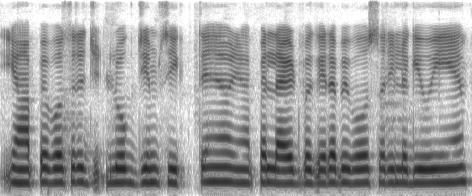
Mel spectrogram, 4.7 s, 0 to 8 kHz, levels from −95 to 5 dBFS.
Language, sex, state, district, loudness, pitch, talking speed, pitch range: Hindi, female, Uttar Pradesh, Lalitpur, -15 LUFS, 210 Hz, 255 wpm, 205-215 Hz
